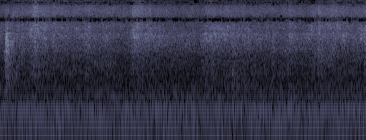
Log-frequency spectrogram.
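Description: Pork chops sizzle steadily in a hot pan while mac and cheese is being made, a dense continuous frying hiss with faint clinks and low hum throughout, no voices.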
